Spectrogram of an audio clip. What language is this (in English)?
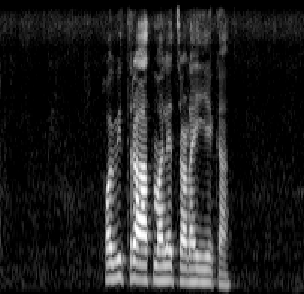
Nepali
